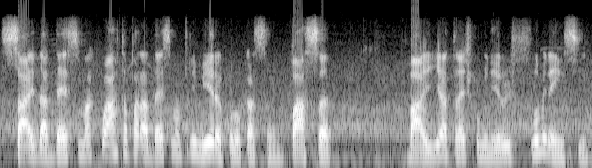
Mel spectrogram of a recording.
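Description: A man's voice: a little high, brisk, fairly bright tone, a little hiss or hum. A man with a Brazilian Portuguese accent calling a football match live, play by play.

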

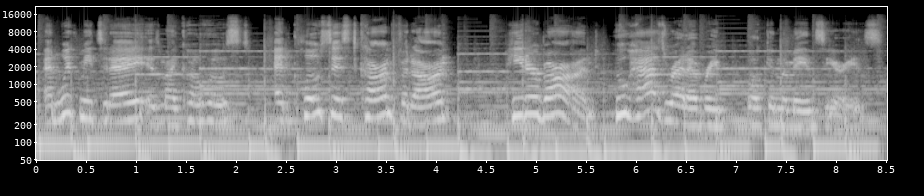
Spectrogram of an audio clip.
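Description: A woman hosts a casual podcast with a stuffy, nasal voice from allergies. She jokes and teases her co-hosts in a higher register, with music playing underneath. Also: lively intonation, measured pace. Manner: joking, playful. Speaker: podcast host.

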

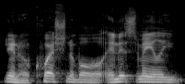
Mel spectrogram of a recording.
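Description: A man in his thirties, a podcast guest telling animated stories in casual conversation and laughing often. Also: mid-range voice, brisk. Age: 30s.

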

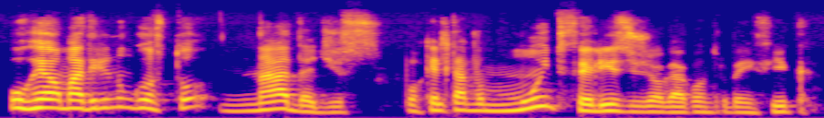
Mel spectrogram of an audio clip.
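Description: A man's voice: fairly high pitch, lively intonation, fast talker, mellow. A Brazilian man hosting a football podcast in a casual, conversational style. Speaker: podcast host.

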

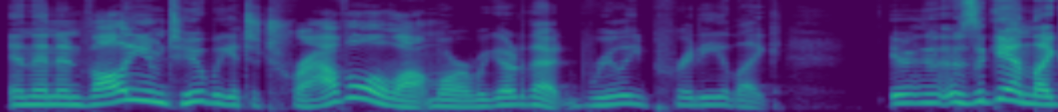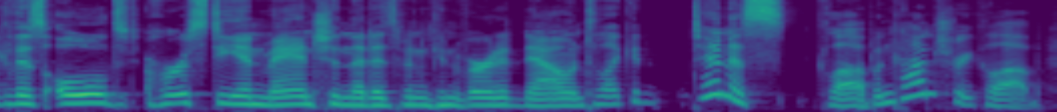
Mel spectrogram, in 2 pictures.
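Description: In a clean studio recording with no echo, a woman speaks in a fairly low, very animated voice at a fairly quick pace. Co-hosting a podcast about comics, she casually reviews books and acts out parts along the way.

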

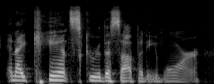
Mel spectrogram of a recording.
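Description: A podcast co-host with a low, expressive, darkish voice chats casually but earnestly about a TV series at a normal pace. Her phrasing is emphatic and discursive, and the dry recording has studio quality.

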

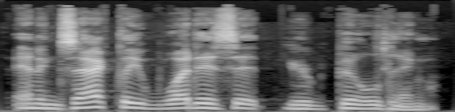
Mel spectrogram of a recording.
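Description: Guy hosting a biz podcast, kinda high voice, dry sound, friendly and asks stuff. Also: moderate pace, no echo. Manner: friendly, sums up and asks questions. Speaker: podcast host. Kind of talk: podcast interview.

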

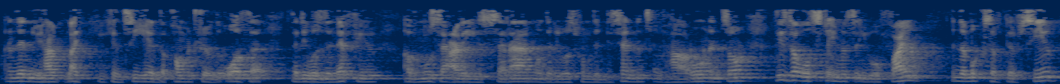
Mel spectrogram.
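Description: A man teaching a religious lesson in a calm, explanatory way. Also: on the low side, fast talker, creaky, hardly any pauses. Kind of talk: religious lecture. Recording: echoey hall, muffled.

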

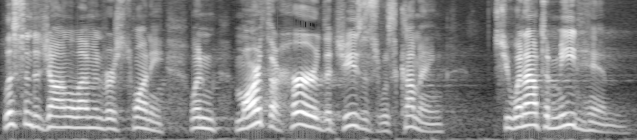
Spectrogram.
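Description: A man's voice: sits high, lively intonation, normal speed, bright, forceful tone, big-room sound. A man preaching a sermon as pastor, talking earnestly and conversationally, with rhetorical questions to the congregation.

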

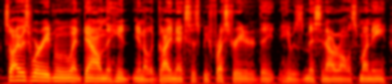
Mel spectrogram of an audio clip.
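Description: A man's voice: lowish voice, steady tone, fairly quick, clear, resonant tone. A man co-hosting a podcast, chatting casually, hesitating and explaining things for listeners. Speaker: podcast co-host. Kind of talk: casual chat recap.

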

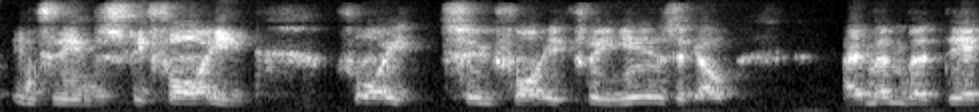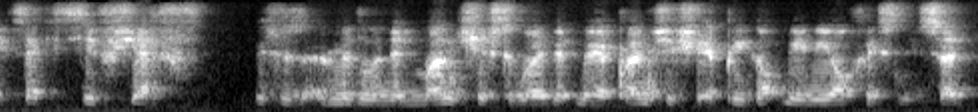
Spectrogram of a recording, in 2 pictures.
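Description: A man's voice: mid-range voice, bright, forceful tone, distant mic, poor audio. A man, a hotel chef talking through an interview with many restarts. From Lancashire, England. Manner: chatty, rambling with frequent restarts.

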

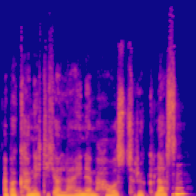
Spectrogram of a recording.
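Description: A woman's voice: mid-range voice, fairly quick, darkish tone, husky, no echo, studio quality, close to an everyday voice. A woman reading a fairy tale, voicing a peasant woman who longs for a child. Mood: grateful. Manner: earnest, pleading.

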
